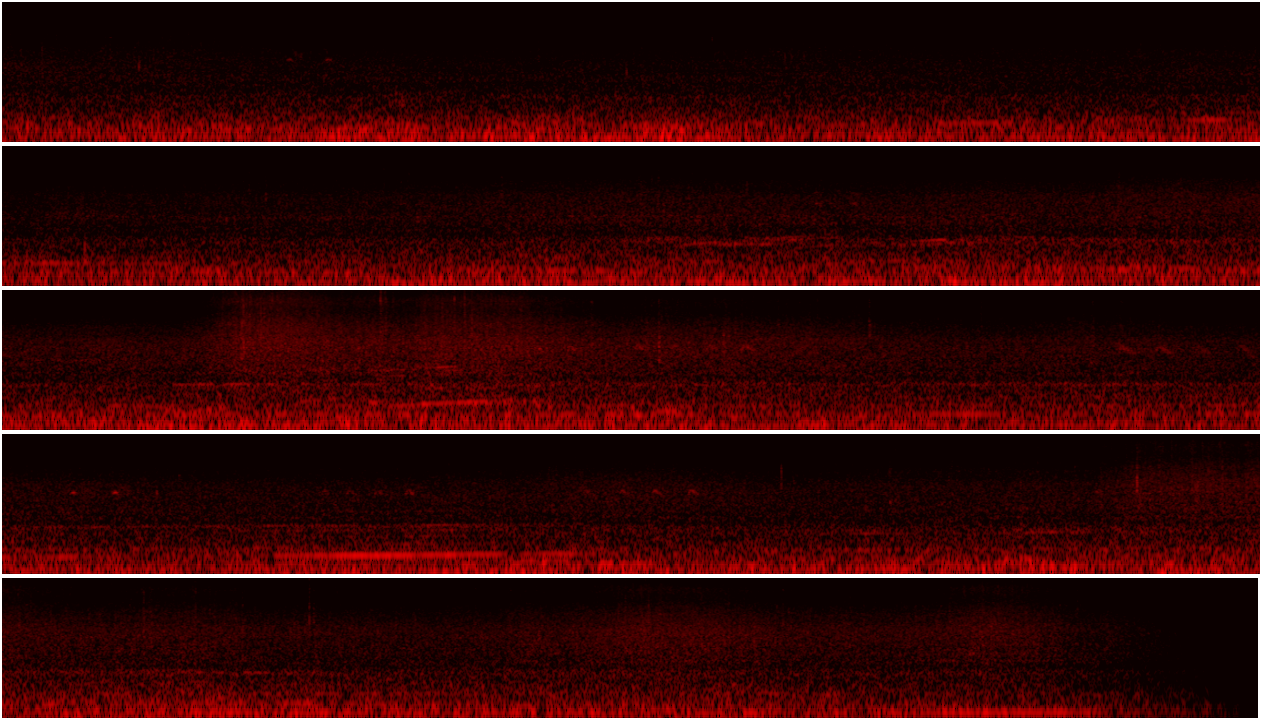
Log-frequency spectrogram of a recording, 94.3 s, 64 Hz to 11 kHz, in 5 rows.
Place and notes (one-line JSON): {"title": "Warren Landing Rd, Garrison, NY, USA - Wind, Reeds and Birds", "date": "2020-09-19 17:50:00", "description": "Constitution Marsh Audubon Center and Sanctuary.\nSound of reeds, wind, and birds.\nZoom h6", "latitude": "41.40", "longitude": "-73.94", "altitude": "2", "timezone": "America/New_York"}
